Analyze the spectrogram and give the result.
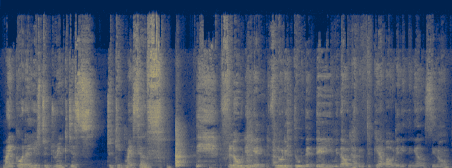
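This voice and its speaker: A woman's voice: lowish voice, warm tone, roomy sound, far from the mic, a little hiss or hum. A middle-aged woman, talking candidly in a casual vlog and often repeating "you know". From Kenya. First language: Ugandan. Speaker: vlogger. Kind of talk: casual reflective monologue.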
